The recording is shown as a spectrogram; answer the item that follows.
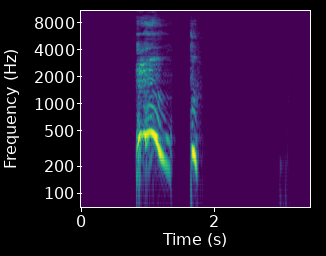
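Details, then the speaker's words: Streamer with Tourette's: a voiced, groaning throat clear, then a short second clearing sound and brief faint speech; repeated throat clearing straining the throat. "need to find a puff cup because Jesus, there's only so many times I can clear my throat before I'm like, "Oh god, my throat.""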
